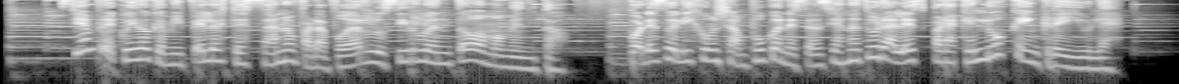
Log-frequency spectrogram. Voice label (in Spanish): Joven Dulce Young Sweet AR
